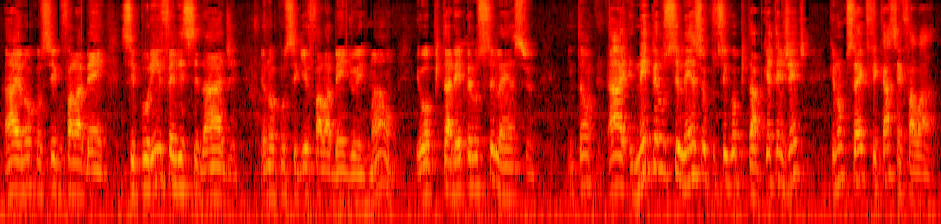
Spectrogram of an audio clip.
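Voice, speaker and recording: A man's voice: fairly low pitch, a little mellow, roomy sound, far from the mic, a little hiss or hum. A man giving a Bible study lecture, tagging his sentences with "tá?" and "né?" and reading passages aloud with emphasis. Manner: frequent "tá?" and "né?" tags, reads passages aloud with emphasis. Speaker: religious teacher.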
